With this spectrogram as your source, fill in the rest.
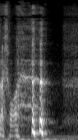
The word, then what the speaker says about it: Echelon: Yeah, well, that's how it's pronounced, Echelon.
